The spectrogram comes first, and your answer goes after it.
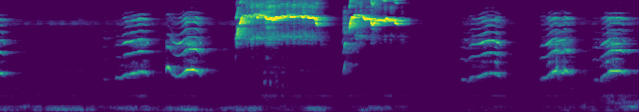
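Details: Baby monkey Don calling out: short tonal cries, then two loud, harsh, piercing screams near the middle, then more brief harmonic calls. Low rustling and handling noise runs through the first half.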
